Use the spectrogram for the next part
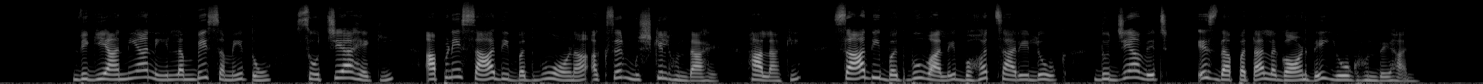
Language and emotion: Punjabi, neutral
